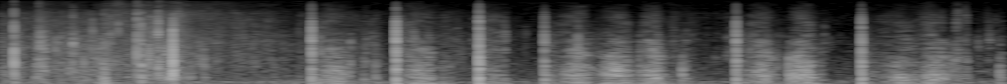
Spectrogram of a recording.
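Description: Long nails scratch and trace along the narrow side of a Weetabix cardboard cereal box. Soft, dry scratching and rasping swells and fades between sharp, bright clicks where the nails strike the cardboard. The recording is quiet and close.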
